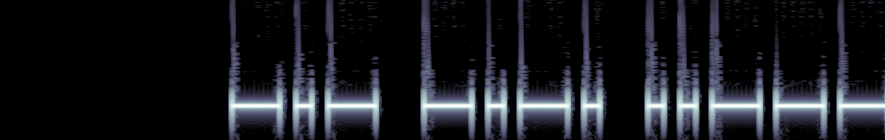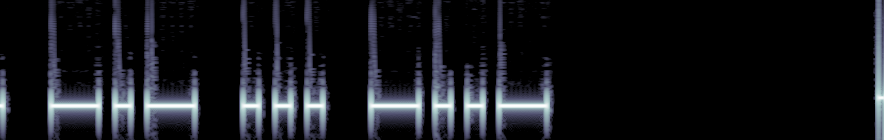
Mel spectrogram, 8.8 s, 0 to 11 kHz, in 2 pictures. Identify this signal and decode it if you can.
Morse code, heard as a keyed tone, about 15 wpm, 700 Hz. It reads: KC2KSX
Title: USA Call Signs - 6 Characters - 2x Character Spacing - 15wpm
